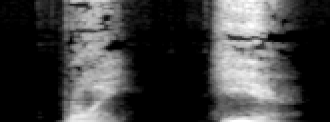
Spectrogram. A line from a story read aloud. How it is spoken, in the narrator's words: Jensen whispered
